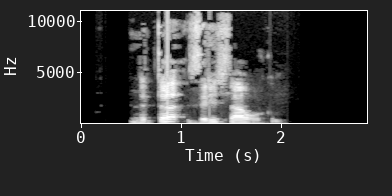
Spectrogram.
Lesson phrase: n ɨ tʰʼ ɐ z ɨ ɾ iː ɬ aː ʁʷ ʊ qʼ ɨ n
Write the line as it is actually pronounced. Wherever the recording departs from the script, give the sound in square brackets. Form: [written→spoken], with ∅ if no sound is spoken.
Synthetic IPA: n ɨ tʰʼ ɐ z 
